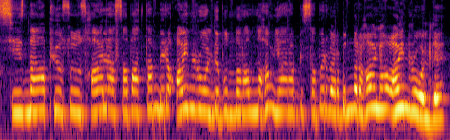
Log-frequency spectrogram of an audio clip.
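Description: A man giving comic, mocking reaction commentary over a reality show, with loud exasperated outbursts. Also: very high voice, fairly even intonation, a little fast. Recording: show music playing underneath.

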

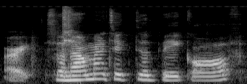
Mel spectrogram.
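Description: A beauty vlogger from Los Angeles chats her way through a makeup tutorial in her bedroom, which has lamps and shelves of makeup. Her medium-pitched, fairly bright voice keeps an even intonation and moderate pace as she rambles, filling her talk with "like" and "um." The recording is rough, with slight background noise.

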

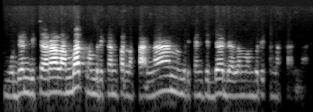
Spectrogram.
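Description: A woman's voice: medium pitch, fairly even intonation, racing, slightly rough, no room sound. A middle-aged woman lecturer coaching students in a chatty way, full of little "ya" and "nah" fillers. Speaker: university lecturer. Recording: thin phone-like sound, dry.

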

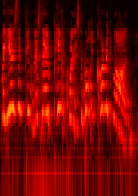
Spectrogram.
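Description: Young British woman, bright and very animated, excitable squealer reacting to gross jelly beans she is eating. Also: very high voice, fast. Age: young adult. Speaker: vlogger. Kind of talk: casual chat, taste challenge. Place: living room, indoors. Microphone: camera mic at a short distance.

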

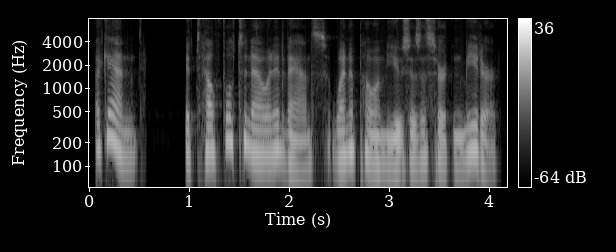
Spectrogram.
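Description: A man at a mid pitch lectures on Latin verse in a careful, precise way, as if walking through slides. The recording is close and dry, with no room sound. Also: lively intonation, darkish tone, dry recording. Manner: measured, precise, explanatory.

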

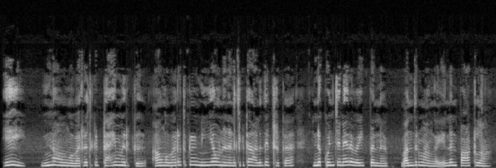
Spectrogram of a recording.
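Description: Woman voicing cartoon college girl, super high squeaky voice, bossy but caring. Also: steady tone, fast, darkish tone. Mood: comforting. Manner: scolding yet comforting. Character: caring young female college friend. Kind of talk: cartoon voice acting.

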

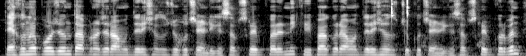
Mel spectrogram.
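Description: A young man patiently teaching pronunciation, reciting verses slowly syllable by syllable and asking and answering his own questions. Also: fairly high pitch, darkish tone, a little hiss or hum. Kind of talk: pronunciation lesson with slow recitation.

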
